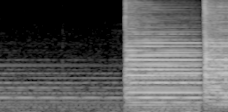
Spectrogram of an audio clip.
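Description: Electric guitar chord ringing out and fading, then a loud strummed chord comes in suddenly a little over a second in and rings on.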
